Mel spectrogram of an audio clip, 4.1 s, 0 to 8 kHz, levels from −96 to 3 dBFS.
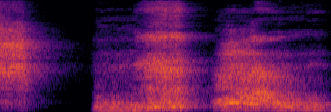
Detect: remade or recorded recorded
